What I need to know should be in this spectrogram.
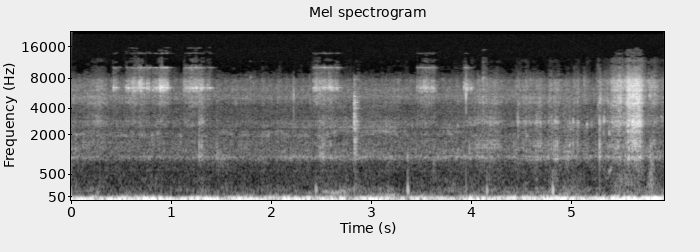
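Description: A fishing reel clicks as its line is reeled in.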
